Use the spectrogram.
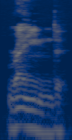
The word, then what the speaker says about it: rained: So to pronounce these words in the past, allow, allowed. Rain, rained.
